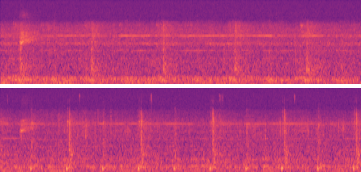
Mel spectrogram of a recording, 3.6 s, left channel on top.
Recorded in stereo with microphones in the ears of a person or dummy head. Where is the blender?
I don't hear a blender.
